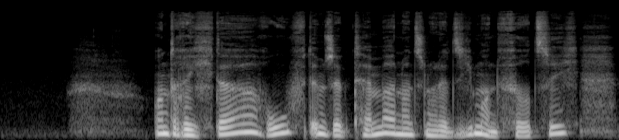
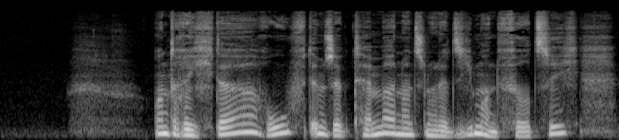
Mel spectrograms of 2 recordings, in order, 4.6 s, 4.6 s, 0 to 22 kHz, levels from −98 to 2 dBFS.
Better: second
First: muffled; slightly; fading above 2.5 kHz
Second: none

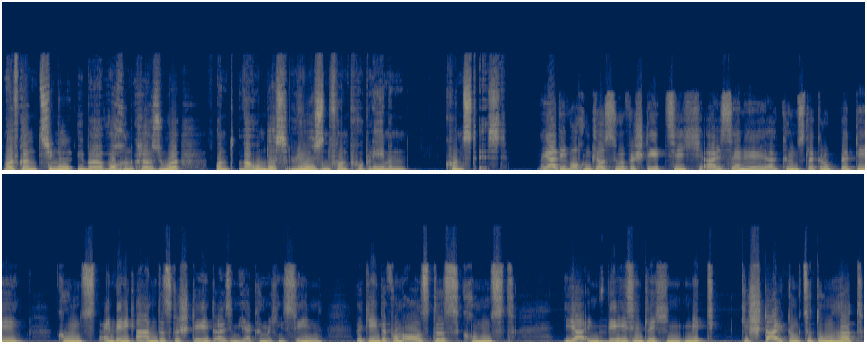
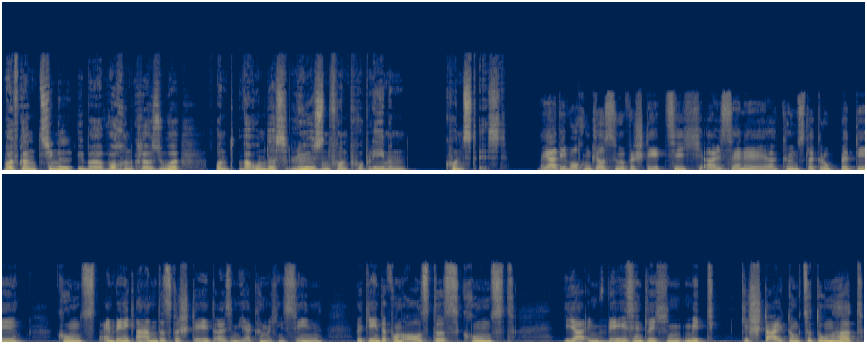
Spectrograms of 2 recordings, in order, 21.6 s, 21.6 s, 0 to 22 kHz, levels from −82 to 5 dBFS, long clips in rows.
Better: second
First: distortion; slight; 10 dB below the speech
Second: none

